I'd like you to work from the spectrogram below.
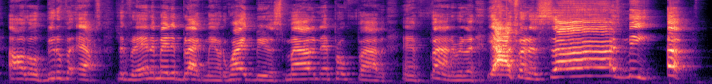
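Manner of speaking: loud, upbeat promo read to listeners; loud podcast plug. Acted. Host plugging the show to listeners, loud promo voice. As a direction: pitch the podcast like an announcer.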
